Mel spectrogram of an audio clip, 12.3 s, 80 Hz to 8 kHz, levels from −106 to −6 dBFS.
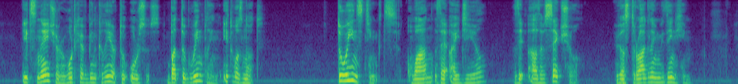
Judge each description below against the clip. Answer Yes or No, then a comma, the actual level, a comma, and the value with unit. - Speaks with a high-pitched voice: No, medium, 150 Hz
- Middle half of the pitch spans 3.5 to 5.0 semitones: Yes, average, 4.1 semitones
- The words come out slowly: Yes, slow, 125 wpm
